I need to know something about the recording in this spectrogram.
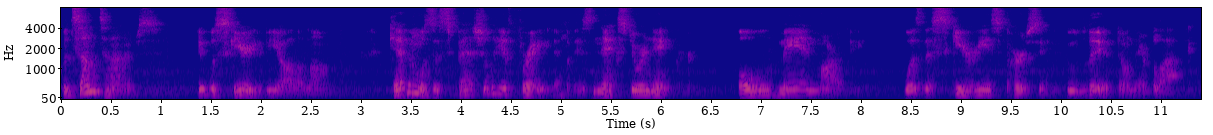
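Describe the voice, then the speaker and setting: A man's voice: lowish voice, sing-song, normal speed, fairly bright tone, slight background noise. A man reading a storybook aloud expressively, in an echoey room. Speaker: storybook reader. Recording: roomy, echoey indoor sound.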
